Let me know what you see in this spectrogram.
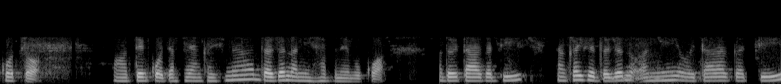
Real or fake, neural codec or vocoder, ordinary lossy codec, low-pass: real; none; Opus, 24 kbps; 3.6 kHz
